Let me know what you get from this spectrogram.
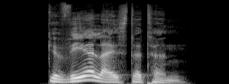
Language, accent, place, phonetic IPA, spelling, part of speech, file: German, Germany, Berlin, [ɡəˈvɛːɐ̯ˌlaɪ̯stətn̩], gewährleisteten, adjective / verb, De-gewährleisteten.ogg
- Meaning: inflection of gewährleisten: 1. first/third-person plural preterite 2. first/third-person plural subjunctive II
